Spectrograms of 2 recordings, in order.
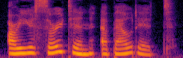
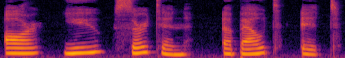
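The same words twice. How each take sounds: First: Said in the usual way. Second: One word at a time; slow teacher's model with a pause after each word; slow reading. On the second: Shown as a demonstration. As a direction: read slowly so learners can follow. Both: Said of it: "慢慢来读".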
